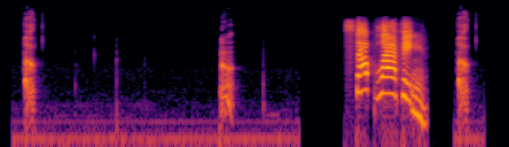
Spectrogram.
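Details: Simulated cartoon hiccups voiced for the character Pencil during a kindergarten class numbers lesson: sharp, brief, squeaky hiccup sounds at irregular intervals around a short voiced utterance.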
